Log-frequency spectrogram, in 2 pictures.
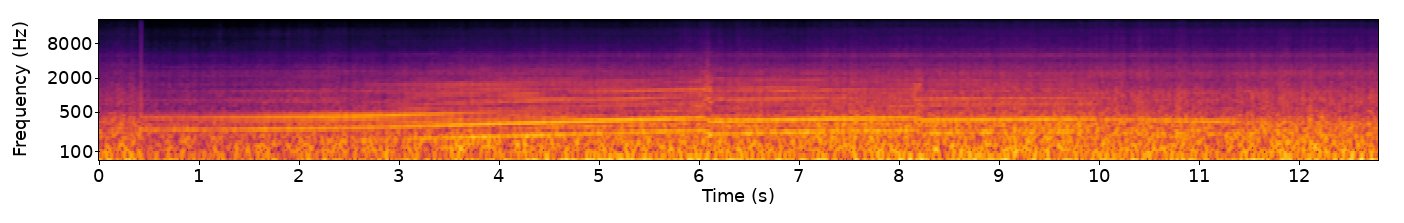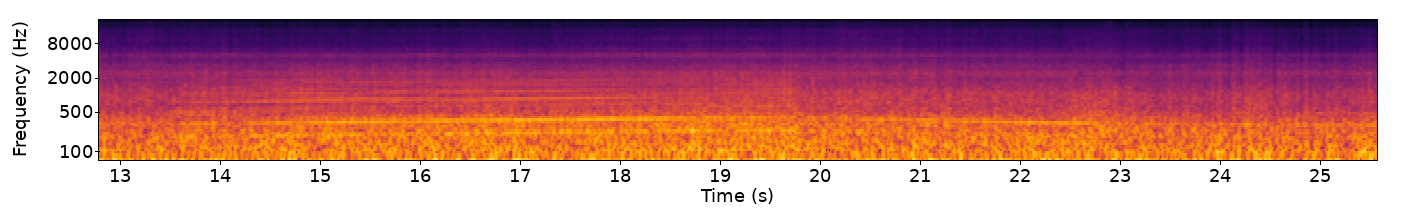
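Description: A 2023 Yamaha MT-10 motorcycle engine pulls hard in fifth gear from low revs on Louisiana back roads, its loud, steady drone rising in pitch over wind roar, easing briefly, then climbing again for the whole stretch.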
